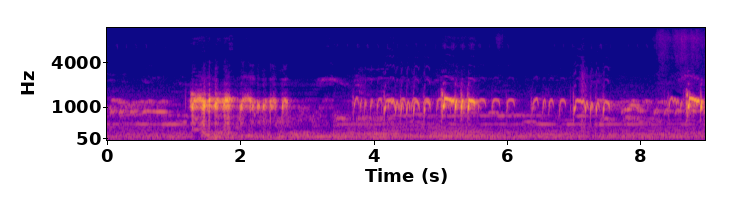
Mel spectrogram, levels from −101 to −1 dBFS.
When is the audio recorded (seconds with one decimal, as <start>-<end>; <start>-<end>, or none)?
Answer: 0.0-1.2; 3.4-9.0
